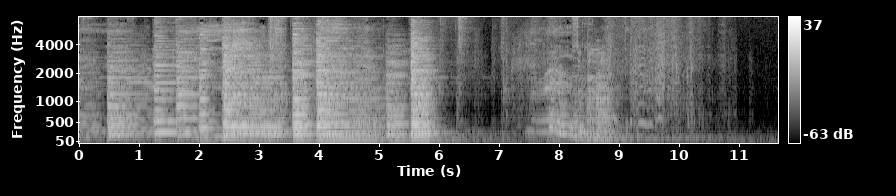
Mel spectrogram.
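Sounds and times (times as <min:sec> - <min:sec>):
piano accompaniment: 0:00.0 - 0:06.3.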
